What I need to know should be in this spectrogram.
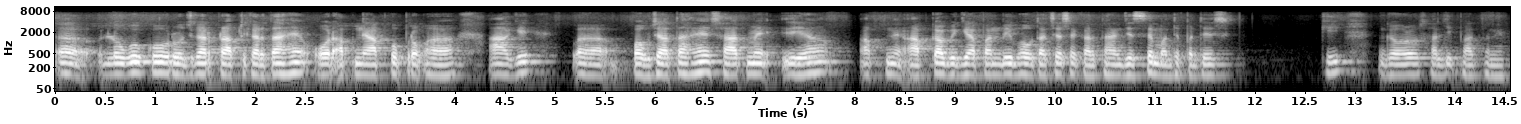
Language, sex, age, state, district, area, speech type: Hindi, male, 30-45, Madhya Pradesh, Bhopal, urban, spontaneous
